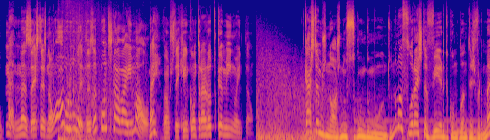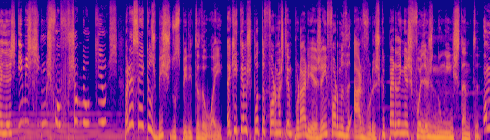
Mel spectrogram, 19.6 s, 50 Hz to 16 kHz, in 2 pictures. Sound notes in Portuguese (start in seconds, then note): 5.1 boom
